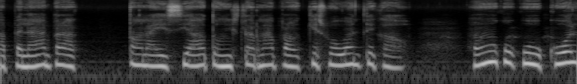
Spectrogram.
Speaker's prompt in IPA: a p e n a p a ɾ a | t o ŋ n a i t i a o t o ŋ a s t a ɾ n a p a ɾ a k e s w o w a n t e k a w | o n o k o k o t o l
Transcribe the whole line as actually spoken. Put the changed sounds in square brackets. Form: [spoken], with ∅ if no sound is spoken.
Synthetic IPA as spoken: a p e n a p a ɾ a | t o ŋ n a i [s] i a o t o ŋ [i] s t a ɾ n a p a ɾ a k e s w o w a n t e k a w | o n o k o k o [k] o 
